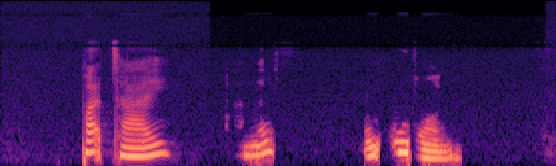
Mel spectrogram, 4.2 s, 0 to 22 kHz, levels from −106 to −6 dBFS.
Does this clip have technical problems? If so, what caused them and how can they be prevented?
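Yes. The speech gets ducked hard from 1.72 to 2.18 s and from 2.71 to 3.48 s, by about 30 to 35 dB. That's speech suppressed in double talk, likely an echo canceller mistaking the talker for far-end echo. Better double-talk detection or headsets would prevent it.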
